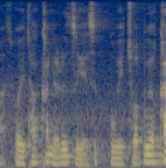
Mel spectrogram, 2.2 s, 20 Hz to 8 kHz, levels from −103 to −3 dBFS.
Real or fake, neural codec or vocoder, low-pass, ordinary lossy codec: real; none; none; none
